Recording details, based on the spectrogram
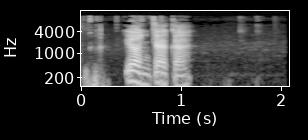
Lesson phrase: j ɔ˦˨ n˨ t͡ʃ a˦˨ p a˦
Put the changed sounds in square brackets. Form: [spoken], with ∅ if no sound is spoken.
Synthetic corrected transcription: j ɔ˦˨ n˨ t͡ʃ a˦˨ [k] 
